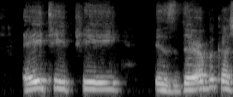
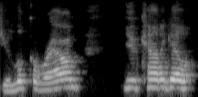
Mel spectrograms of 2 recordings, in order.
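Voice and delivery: ordinary talk, nothing marked

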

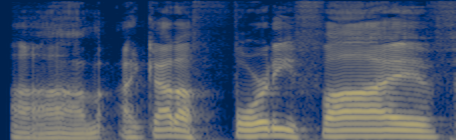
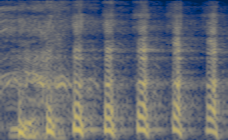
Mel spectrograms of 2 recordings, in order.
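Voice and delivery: high loud whoop; excited cheer; 13 semitones higher, 7 dB louder than usual. Real, not acted. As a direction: cheer at the joke.

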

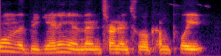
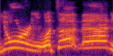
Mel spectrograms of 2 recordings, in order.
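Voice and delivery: friendly greeting; 13 semitones higher than usual. Retold or imitated. Celebrity greeting retold, much higher.

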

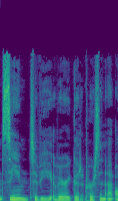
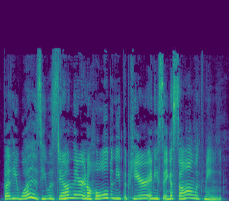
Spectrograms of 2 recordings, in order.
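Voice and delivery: put-on high, loud child protest; protesting little girl; 11 semitones higher, 6 dB louder than usual. Miranda insists to Mummy the man is real, protesting. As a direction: insist excitedly as a small child.

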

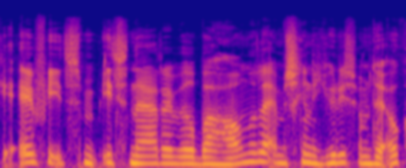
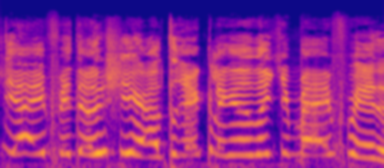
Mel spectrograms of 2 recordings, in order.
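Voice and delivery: much higher, squeaky mock-jealous whine; mocking jealous boyfriend. Host mimics her jealous boyfriend about [name], high mock whine. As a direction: mimic a sulky boyfriend, pitched way up. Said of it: "Dus mijn vriend altijd heel boos".

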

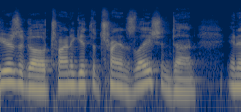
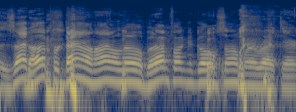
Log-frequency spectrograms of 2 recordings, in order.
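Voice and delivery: a hint of a put-on old man, louder; lightly voiced old man, louder; mock old person voice; 4 semitones higher, 9 dB louder than usual. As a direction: bluster along like a confused old-timer. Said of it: "why are we sounding like old Chinese people".

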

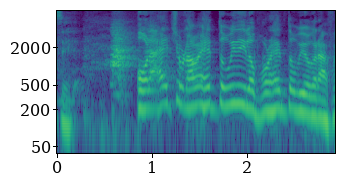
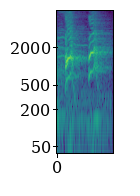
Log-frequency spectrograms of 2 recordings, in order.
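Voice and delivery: brief, very high laugh; real laughter. Real, not acted. Host laughs after admitting the show's flaws, short high laugh. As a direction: let out a quick high laugh.

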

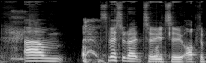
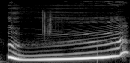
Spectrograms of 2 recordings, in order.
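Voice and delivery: loud, high, drawn-out ooh; high Roger Moore ooh; 8 dB louder than usual. Retold or imitated. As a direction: sing out a long high ooh. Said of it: "my message tone on my phone at the moment is".

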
